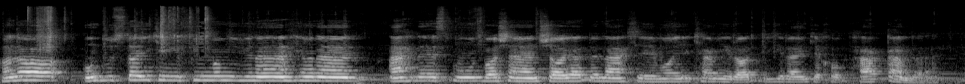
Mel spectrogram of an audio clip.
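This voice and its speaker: Fairly high for a man, his voice moves at a moderate pace with ordinary pitch variation. Noticeable background noise and audible room echo surround him. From Isfahan, Iran. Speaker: cooking show host. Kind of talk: cooking tutorial. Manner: casual, chatty.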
